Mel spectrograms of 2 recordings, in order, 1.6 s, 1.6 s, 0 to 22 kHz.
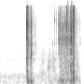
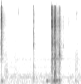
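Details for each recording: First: Canon A-1 at 1/1000 s shutter speed, before re-lubrication: a sharp snap, then a drawn-out rasping whir with a faint squeak. It is the 'Canon cough' shutter squeal from dry mirror box gears. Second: Canon A-1 after lubricating the mirror-box gears to cure a squeaky, coughing shutter: crisp, snappy shutter clacks fired one after another, each clean and even with no squeak or drag; the shutter now works properly.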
